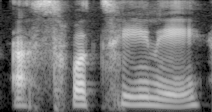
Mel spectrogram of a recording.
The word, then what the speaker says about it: Eswatini: And it is, in fact, Eswatini, or Eswatini, if you pronounce it like it's a virtual country.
